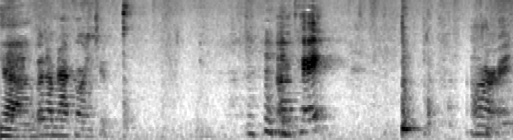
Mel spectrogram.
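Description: A middle-aged woman speaks calmly and clearly nearby, explaining in short phrases.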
